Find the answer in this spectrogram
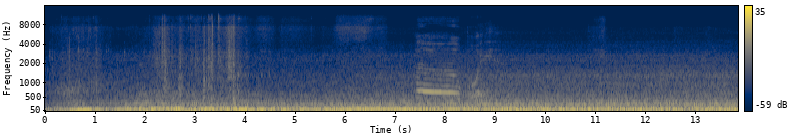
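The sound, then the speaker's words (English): Steady low road rumble of a car driving past a Home Depot in Kalispell: a continuous engine and tire drone that fills the whole clip, with one brief higher chirping tone midway. “Driving by the Home Depot now.”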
